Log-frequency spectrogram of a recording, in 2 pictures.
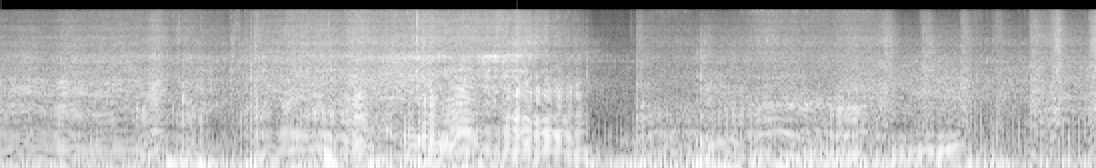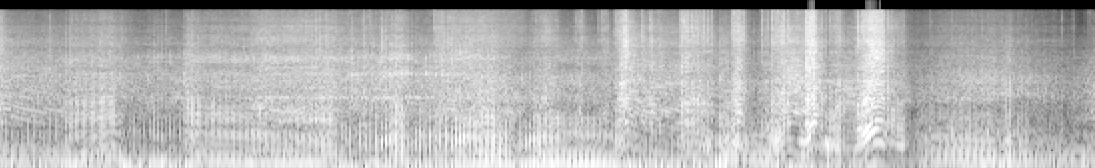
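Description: Dirt bike engines revving up and down as riders pick their way over a rock bed. Near the end there are sharp knocks and scrapes.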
